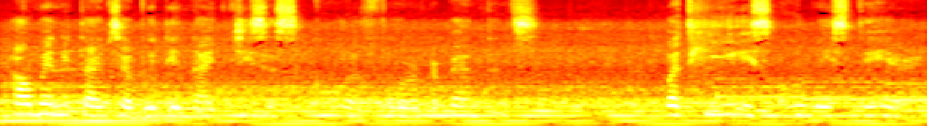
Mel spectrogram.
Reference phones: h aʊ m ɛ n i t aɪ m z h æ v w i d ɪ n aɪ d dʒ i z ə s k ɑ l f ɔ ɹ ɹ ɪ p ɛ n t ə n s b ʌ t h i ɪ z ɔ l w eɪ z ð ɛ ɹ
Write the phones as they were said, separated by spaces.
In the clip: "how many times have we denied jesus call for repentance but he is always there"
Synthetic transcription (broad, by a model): h aʊ m ɛ n i t aɪ m s h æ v w i d ɪ n aɪ d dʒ i s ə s k ɑ l f ɔ ɹ ɹ ɪ p ɛ n t ə n s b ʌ t h i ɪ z ɔ l w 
